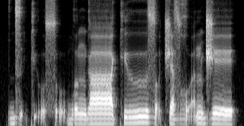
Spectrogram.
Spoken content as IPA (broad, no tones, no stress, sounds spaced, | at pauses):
d͡z ḭ kʲ o̰ s o̰ b ɤ ŋ ɡ aː kʲ ɯː z ɔ̰ t͡ʃ a z ʁʷ a̰ n d͡ʒ e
